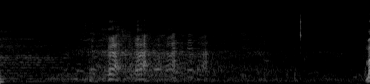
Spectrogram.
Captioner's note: attendees laughing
